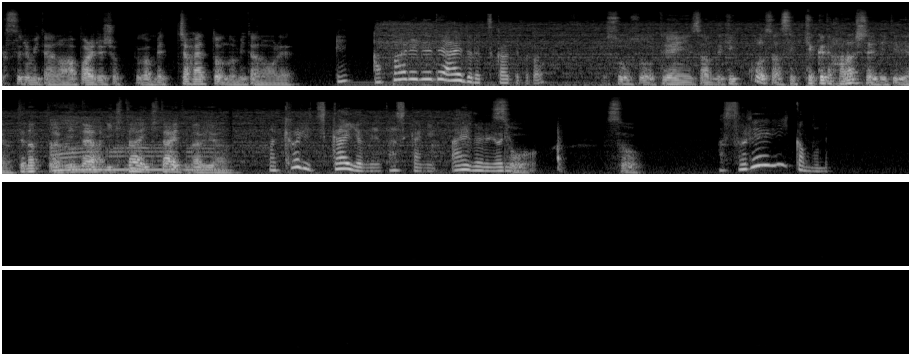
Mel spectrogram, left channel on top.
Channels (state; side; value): silent; right; 57 dB below the other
